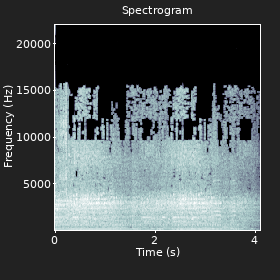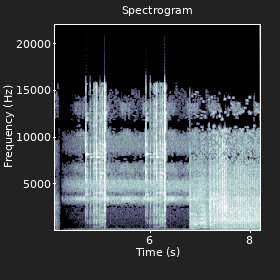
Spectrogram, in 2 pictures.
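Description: Engine sound of a model tractor running, a low, wavering hum. About four seconds in it cuts out to a quiet high whine with a few sharp clicks, and it comes back loud near the end.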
